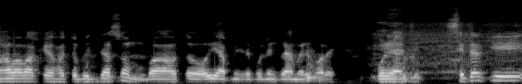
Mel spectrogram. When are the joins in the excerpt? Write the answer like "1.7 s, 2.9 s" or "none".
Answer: none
